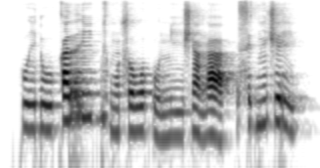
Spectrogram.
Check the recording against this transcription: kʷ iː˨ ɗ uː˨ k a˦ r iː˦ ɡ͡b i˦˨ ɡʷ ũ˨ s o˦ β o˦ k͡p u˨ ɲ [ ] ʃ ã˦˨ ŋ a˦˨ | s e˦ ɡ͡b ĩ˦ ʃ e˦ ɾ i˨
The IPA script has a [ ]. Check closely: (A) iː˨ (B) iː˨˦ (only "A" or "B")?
A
